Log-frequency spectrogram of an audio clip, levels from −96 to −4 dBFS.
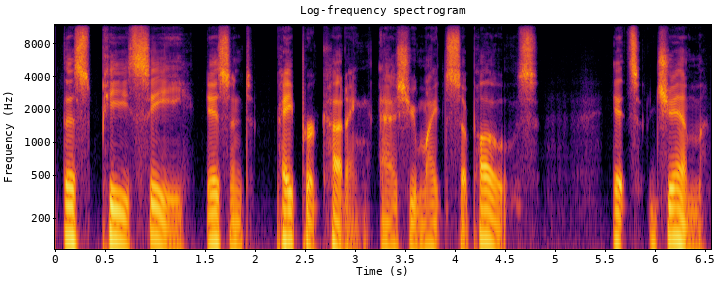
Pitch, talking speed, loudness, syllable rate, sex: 95 Hz, 110 wpm, -19 LUFS, 3.1 syllables/s, male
